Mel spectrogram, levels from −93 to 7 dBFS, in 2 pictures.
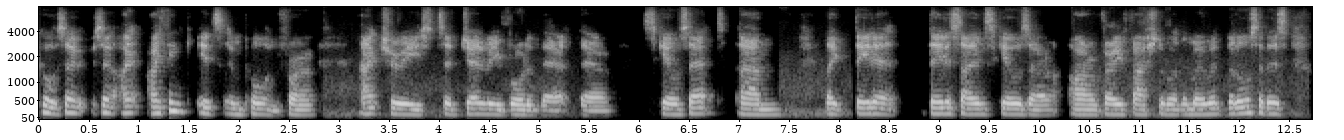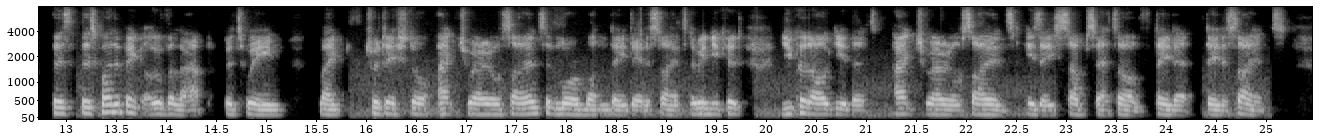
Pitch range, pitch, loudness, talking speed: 130-155 Hz, 140 Hz, -20 LUFS, 155 wpm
